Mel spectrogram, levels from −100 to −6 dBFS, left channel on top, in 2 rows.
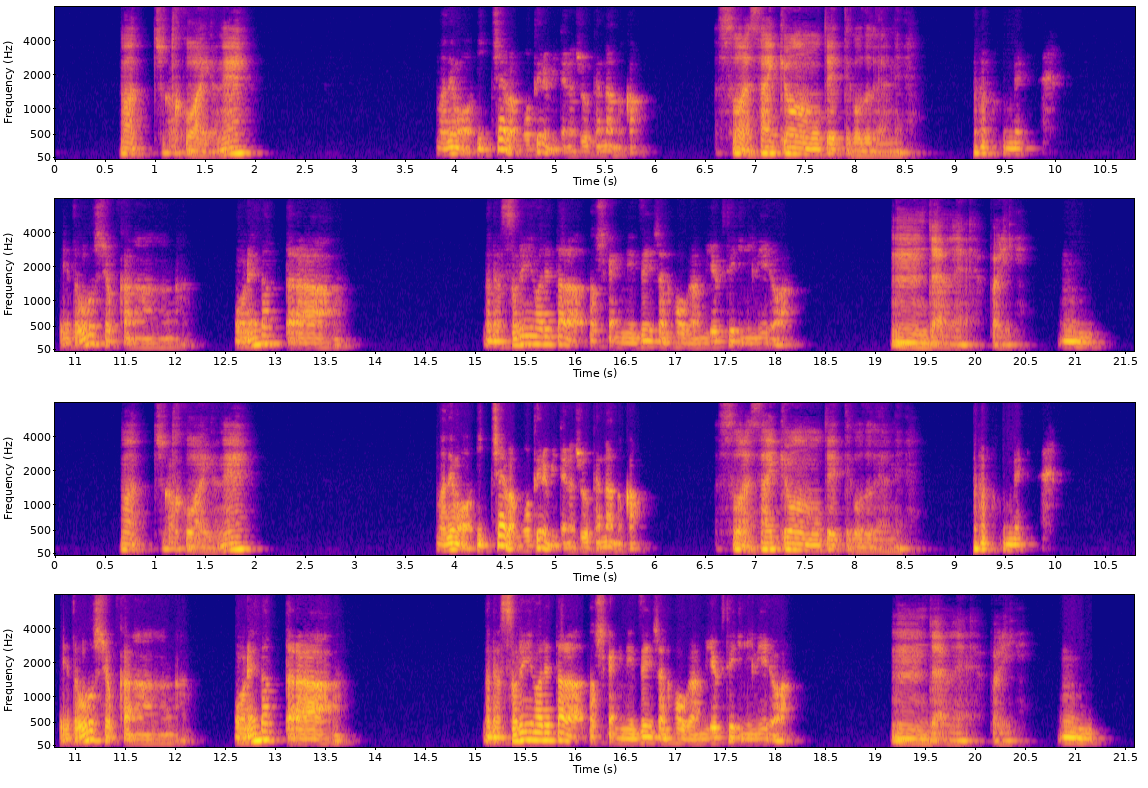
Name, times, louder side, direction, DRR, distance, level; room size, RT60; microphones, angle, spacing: voice 1, 0.7-1.9 6.6-8.6 19.2-20.4, equal, 45° left, 1.0 m, -23 dB
voice 2, 3.8-5.8 9.2-10.0 10.8-12.1 12.6-13.7 15.1-18.2 20.8-21.2, right 6 dB, 85° right, 0.4 m, -21 dB
2.6 x 2.6 x 4.0 m
head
